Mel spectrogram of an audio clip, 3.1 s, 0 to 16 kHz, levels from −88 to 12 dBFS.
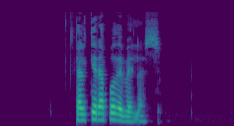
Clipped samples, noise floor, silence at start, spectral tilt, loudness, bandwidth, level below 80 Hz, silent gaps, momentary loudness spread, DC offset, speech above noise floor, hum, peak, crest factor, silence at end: under 0.1%; -86 dBFS; 1 s; -5 dB/octave; -26 LUFS; 11 kHz; -80 dBFS; none; 16 LU; under 0.1%; 60 dB; none; -10 dBFS; 20 dB; 1 s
